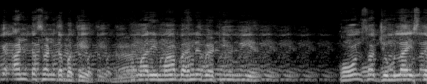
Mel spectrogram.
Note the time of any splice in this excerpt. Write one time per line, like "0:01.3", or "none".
0:01.3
